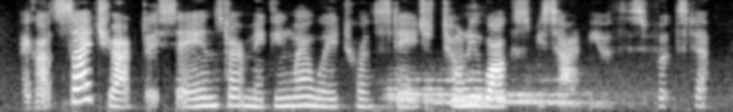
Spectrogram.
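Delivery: ordinary delivery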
